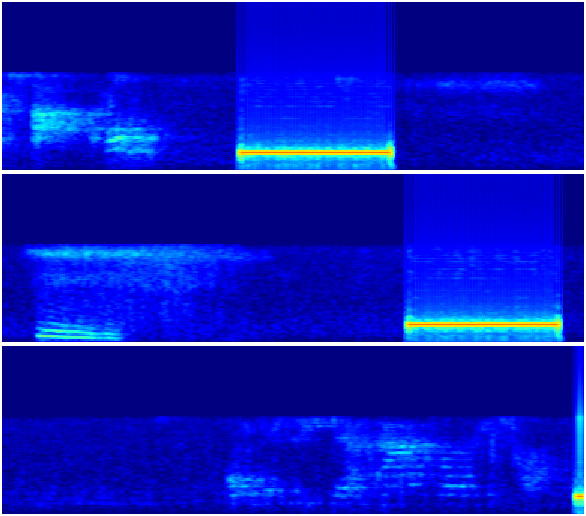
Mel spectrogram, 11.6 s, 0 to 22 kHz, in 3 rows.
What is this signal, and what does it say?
Ringback tone (Europe, 425 Hz), with speech.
